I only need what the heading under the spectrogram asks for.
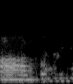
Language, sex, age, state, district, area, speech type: Assamese, male, 18-30, Assam, Barpeta, rural, conversation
